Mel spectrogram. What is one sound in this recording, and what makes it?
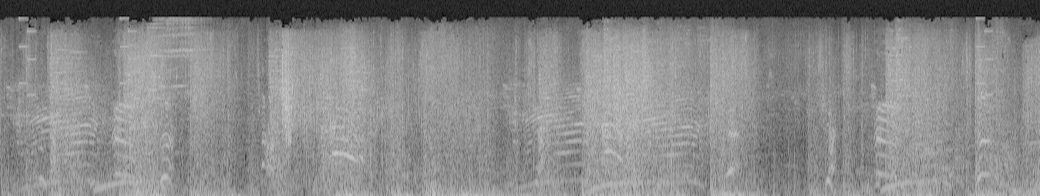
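Metal blades clang and slash in a fast fight.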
